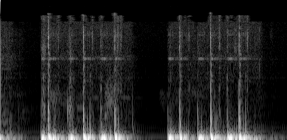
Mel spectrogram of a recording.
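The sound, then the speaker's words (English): Imitated knocking at a door: two quick bursts of about five dull, low thuds each, separated by a short silent pause, fairly loud with no talking over them. “And then all of a sudden, we hear like a rapping at the door, like...”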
